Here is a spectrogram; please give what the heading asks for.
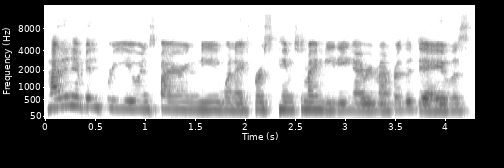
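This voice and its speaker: A woman's voice: medium pitch, fairly even intonation, fast, noisy background. A woman acting as topic master, running a club meeting in an upbeat way.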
